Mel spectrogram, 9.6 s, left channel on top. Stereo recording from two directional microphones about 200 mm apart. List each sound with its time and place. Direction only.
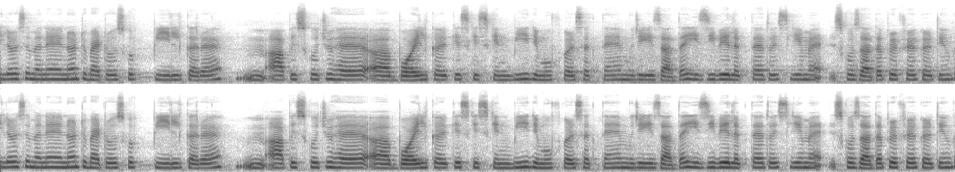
0.0 s speech: 30° right (ahead or behind)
